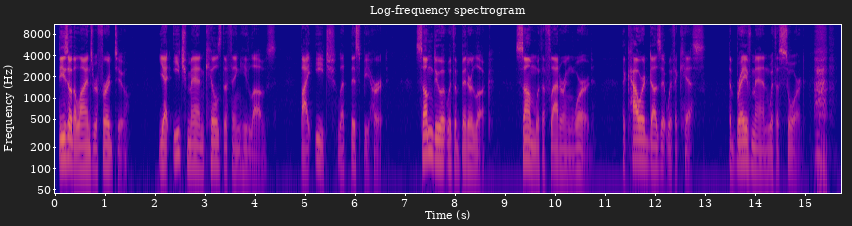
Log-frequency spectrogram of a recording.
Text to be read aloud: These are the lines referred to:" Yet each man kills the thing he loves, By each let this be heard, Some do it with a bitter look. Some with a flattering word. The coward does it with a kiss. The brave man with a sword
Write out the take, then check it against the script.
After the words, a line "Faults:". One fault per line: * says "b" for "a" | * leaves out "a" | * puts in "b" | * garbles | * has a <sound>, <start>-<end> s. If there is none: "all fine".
These are the lines referred to:" Yet each man kills the thing he loves, By each let this be hurt, Some do it with a bitter look. Some with a flattering word. The coward does it with a kiss. The brave man with a sword
Faults:
* says "hurt" for "heard"
* has a breath, 15.2-15.6 s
